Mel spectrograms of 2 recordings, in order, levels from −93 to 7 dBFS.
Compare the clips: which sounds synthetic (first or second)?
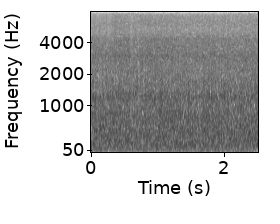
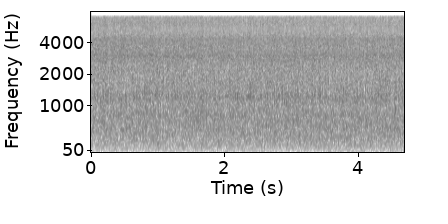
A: second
